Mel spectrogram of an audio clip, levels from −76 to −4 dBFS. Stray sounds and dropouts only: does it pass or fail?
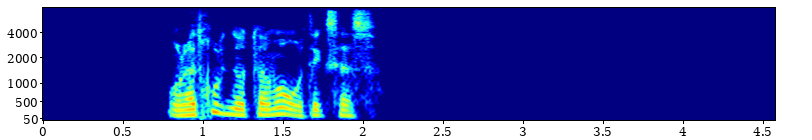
pass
